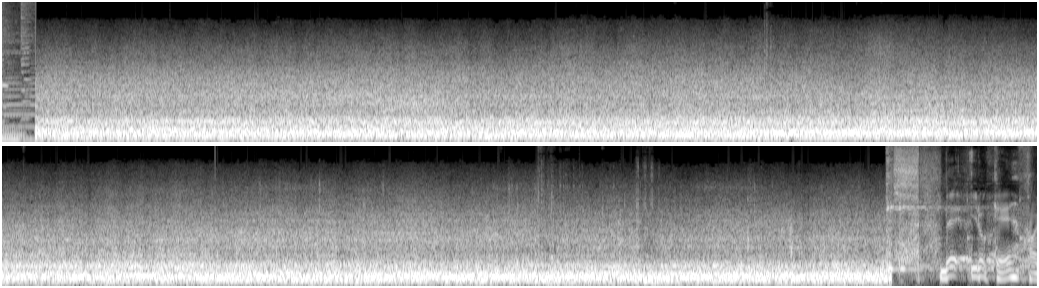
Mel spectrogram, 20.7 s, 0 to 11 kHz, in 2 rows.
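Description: Wind noise inside a Kia K5 while driving, a steady loud low-frequency rush and rumble filling the cabin throughout, ending abruptly near the close as a different sound takes over.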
